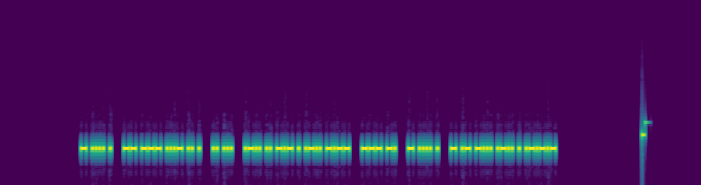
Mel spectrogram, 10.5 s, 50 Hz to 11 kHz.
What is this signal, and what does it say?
Morse code, heard as a keyed tone, about 41 wpm, 700 Hz. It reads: THE MOVIE IS LIKELY ON THE TABLE.
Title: Sentences from Top 1000 Words - Review Part 5 - 45wpm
